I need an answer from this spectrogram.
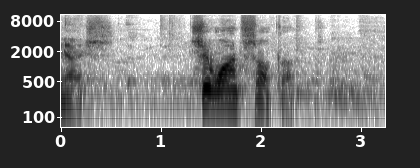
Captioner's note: chuckles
